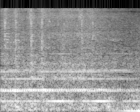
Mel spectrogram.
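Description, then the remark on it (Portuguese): A train rolls steadily along the rails on a route along the coast, with a continuous rumbling roar and a faint tonal whine, fairly loud, with no talking. “Seguimos de trem pela costa.”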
